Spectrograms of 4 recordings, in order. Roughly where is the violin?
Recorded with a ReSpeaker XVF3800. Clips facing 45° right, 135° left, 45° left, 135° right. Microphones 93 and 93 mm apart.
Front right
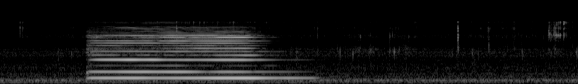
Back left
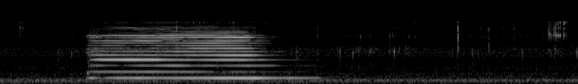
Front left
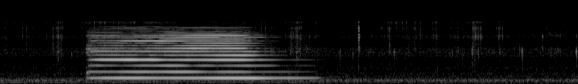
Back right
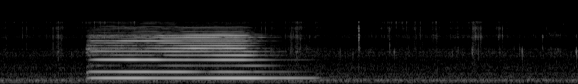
Ahead right.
